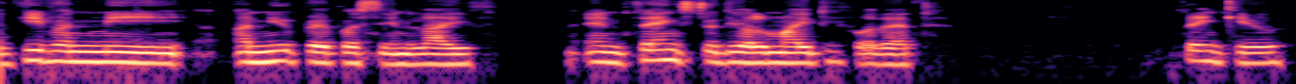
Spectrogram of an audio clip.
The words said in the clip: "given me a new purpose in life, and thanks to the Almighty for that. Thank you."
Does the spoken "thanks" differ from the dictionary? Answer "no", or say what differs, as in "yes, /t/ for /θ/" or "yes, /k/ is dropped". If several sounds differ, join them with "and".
yes, /t/ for /θ/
